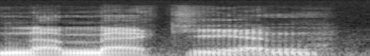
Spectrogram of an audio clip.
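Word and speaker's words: Namekian: It's pronounced Nomekian.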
